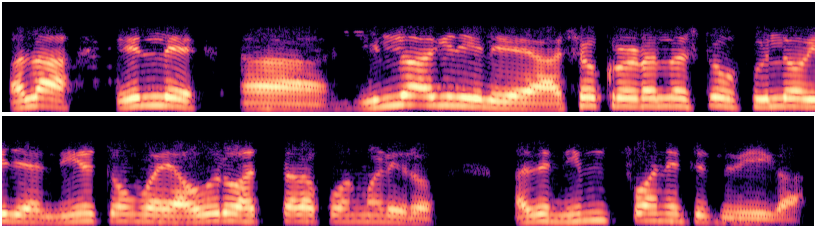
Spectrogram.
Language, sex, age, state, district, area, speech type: Kannada, male, 18-30, Karnataka, Shimoga, rural, conversation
